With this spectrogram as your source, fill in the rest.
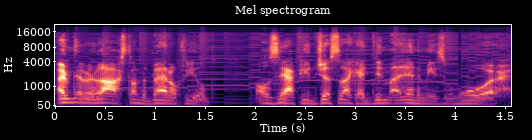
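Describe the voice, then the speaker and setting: Clear music plays behind a man doing a strained, put-on character voice at a medium pitch and a fairly quick pace. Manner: boastful, gruff.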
